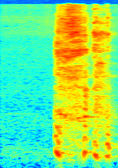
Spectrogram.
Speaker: Sorry, that's a leftover asthma cough from said treats.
